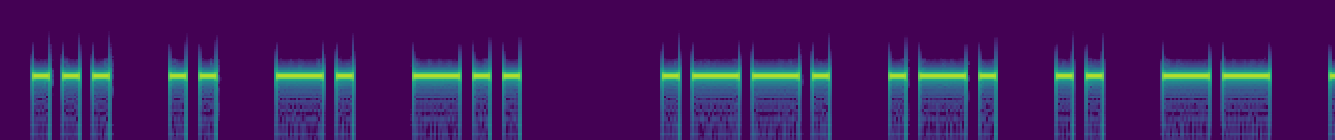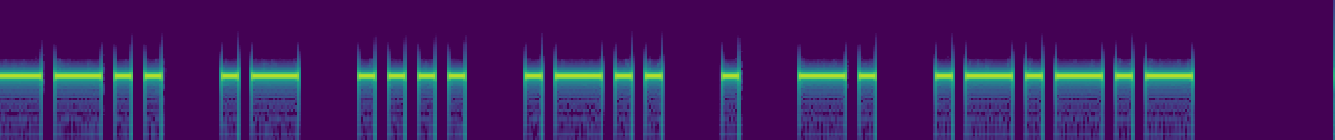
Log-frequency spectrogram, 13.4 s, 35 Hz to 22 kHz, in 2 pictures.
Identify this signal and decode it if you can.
Morse code, heard as a keyed tone, about 16 wpm, 680 Hz. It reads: SIND PRIMZAHLEN.
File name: Morsekurs / Witze / Witz 12. April 2022 70 F80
